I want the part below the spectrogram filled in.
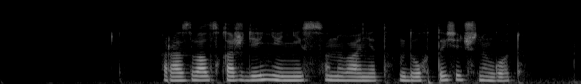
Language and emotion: Russian, neutral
